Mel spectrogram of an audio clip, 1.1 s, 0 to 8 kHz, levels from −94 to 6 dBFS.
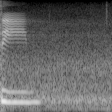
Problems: none marked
